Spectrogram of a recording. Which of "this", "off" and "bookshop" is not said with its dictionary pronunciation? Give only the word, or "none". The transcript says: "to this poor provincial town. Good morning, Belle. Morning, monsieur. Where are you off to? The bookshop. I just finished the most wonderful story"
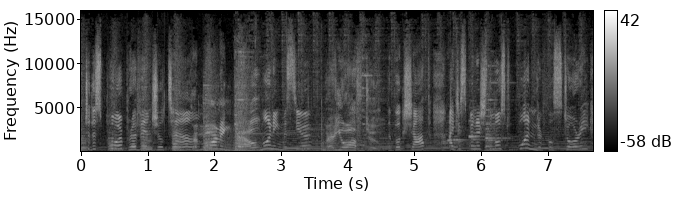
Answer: none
